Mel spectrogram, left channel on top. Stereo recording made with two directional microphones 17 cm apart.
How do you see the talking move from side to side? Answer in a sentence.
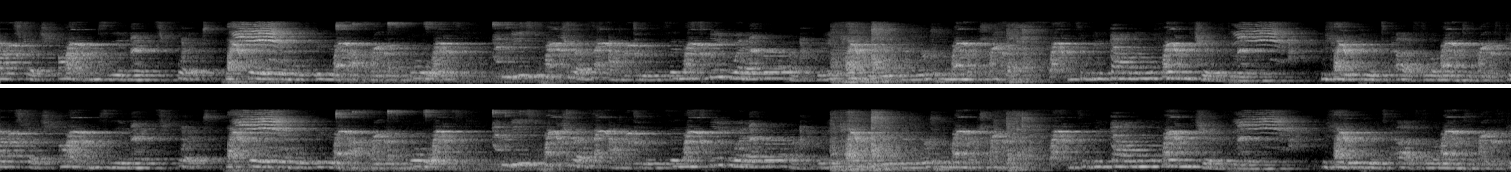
In this clip you hear the talking go right and come back.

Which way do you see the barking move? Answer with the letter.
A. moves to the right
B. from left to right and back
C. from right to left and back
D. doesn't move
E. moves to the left
B.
